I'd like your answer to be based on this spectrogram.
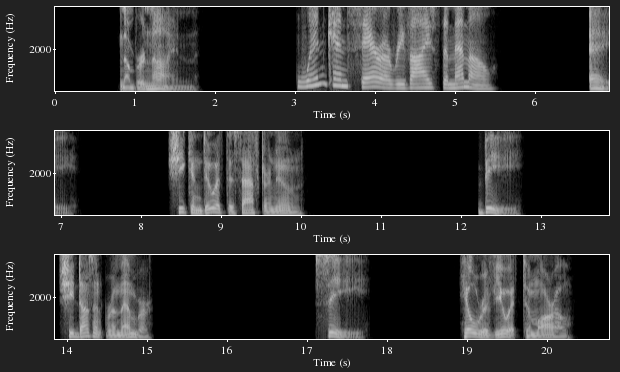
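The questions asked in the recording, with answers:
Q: When can Sarah revise the memo?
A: A: She can do it this afternoon.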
